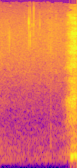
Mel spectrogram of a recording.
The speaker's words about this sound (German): Geht sie allergielos? Nee, das war, glaube ich, einfach nur Nieser. Ein fröhlicher Nieser.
